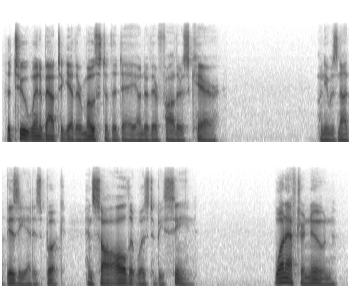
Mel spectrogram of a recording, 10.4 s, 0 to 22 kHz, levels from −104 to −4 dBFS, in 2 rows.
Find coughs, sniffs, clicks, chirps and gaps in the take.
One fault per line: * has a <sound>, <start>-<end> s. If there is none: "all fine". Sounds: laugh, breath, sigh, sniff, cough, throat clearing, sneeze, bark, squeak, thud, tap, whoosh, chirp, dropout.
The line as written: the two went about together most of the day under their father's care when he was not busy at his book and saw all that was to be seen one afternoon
all fine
